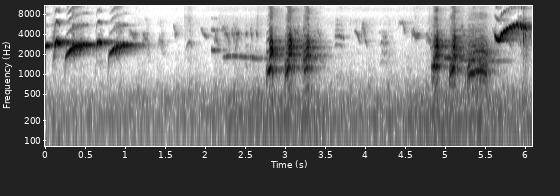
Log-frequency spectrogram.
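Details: Oriental magpie-robin calling out a rival with loud song: whistled downslurred phrases at first, then two harsh chattering bursts and a closing high rising whistle.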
